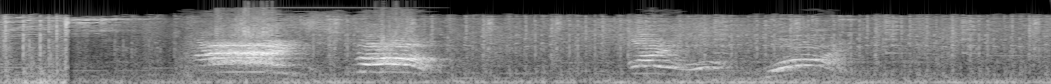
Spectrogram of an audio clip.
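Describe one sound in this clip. A young man shouts with animation, close by.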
